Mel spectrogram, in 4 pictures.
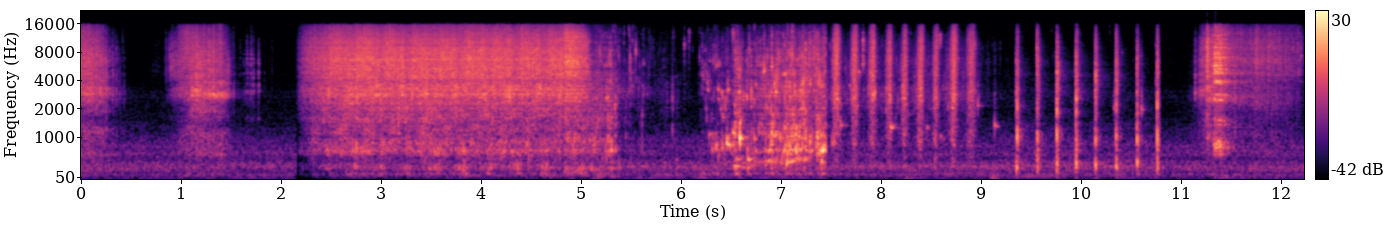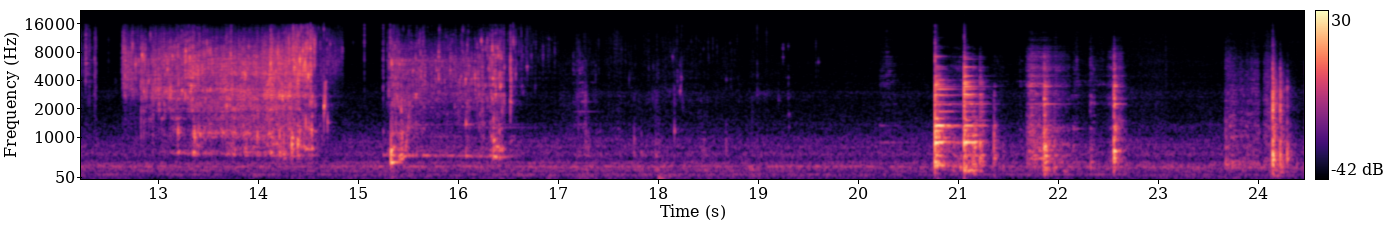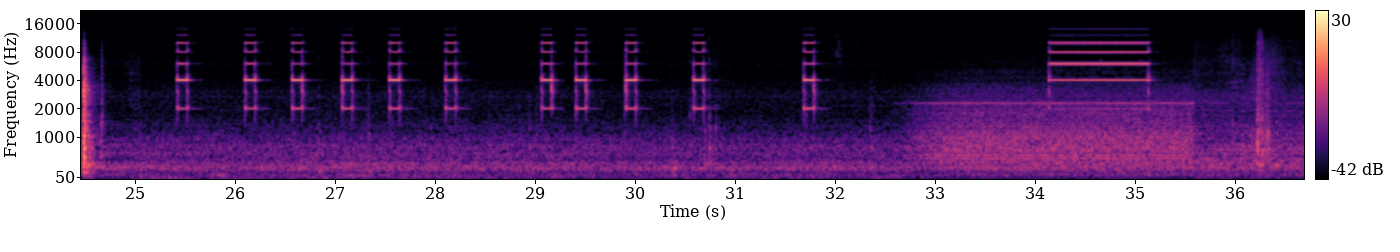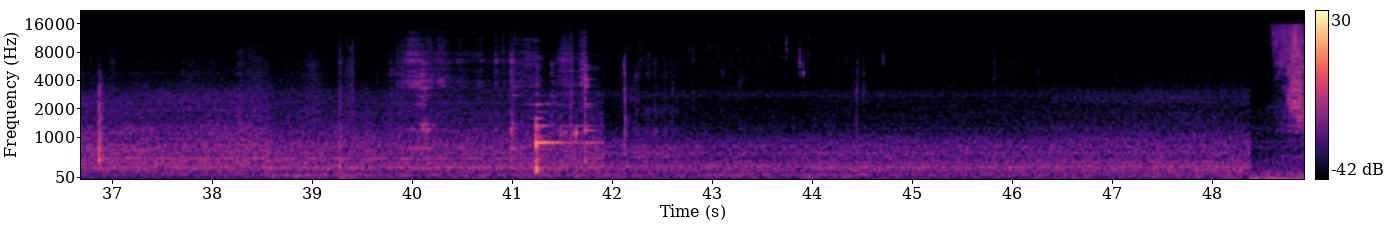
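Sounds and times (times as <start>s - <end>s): steady electric hum: 10.5s - 48.7s
short electronic beeps: 34.2s - 35.2s
pot knocking: 41.0s - 41.9s.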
